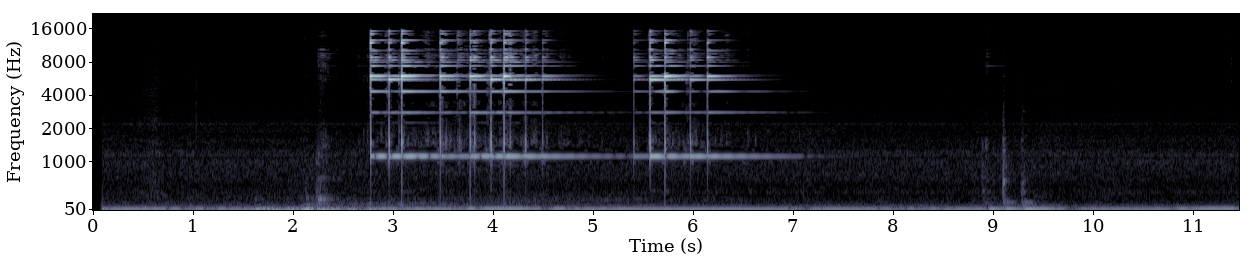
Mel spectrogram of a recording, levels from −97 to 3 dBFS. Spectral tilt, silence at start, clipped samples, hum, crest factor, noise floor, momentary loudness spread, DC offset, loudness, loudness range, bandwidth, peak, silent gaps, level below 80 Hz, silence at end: 4 dB/octave; 1.65 s; under 0.1%; none; 28 dB; -57 dBFS; 17 LU; under 0.1%; -21 LUFS; 6 LU; 16 kHz; -2 dBFS; none; -52 dBFS; 2.05 s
